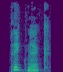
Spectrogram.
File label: "picnic", voice, English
